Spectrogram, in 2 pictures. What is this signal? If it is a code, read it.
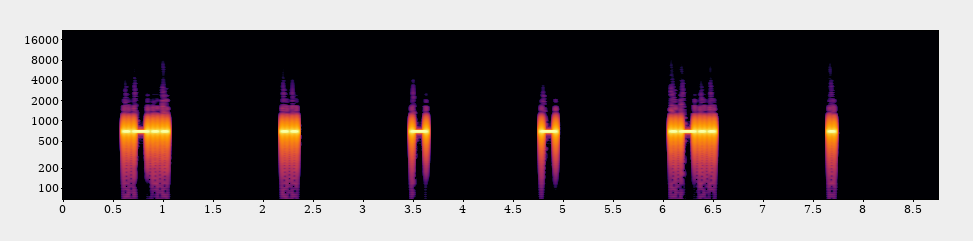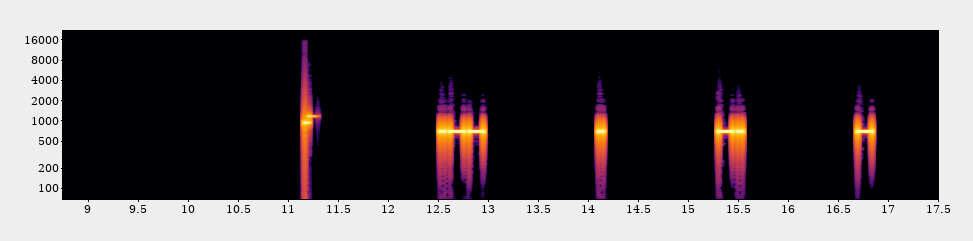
Morse code, heard as a keyed tone, about 25 wpm, spaced as for 7 wpm, 700 Hz. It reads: LITTLE WENT
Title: 8x Character Spacing - Top 200 Words - 25wpm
